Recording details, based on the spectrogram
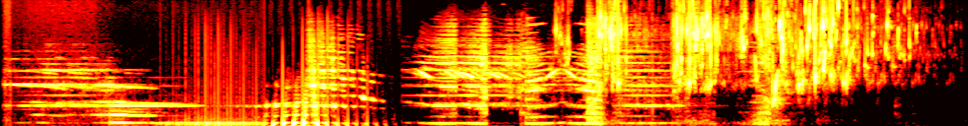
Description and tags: dish hitting underwater + post production
sfx, hydrophone, water, sounddesign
